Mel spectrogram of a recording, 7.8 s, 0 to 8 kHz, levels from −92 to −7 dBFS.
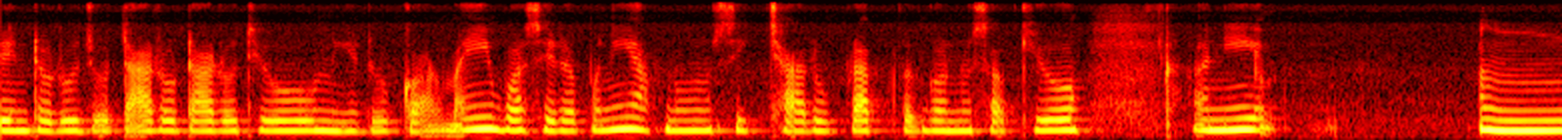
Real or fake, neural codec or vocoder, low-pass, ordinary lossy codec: real; none; 7.2 kHz; none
